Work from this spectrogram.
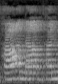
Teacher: Pha is a mahapranakshar and na is a anunasik vyanjan.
